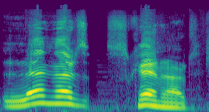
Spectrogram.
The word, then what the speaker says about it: Lynyrd Skynyrd: I Lynyrd Skynyrd.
